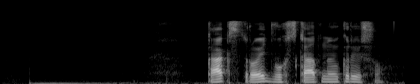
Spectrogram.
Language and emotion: Russian, neutral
